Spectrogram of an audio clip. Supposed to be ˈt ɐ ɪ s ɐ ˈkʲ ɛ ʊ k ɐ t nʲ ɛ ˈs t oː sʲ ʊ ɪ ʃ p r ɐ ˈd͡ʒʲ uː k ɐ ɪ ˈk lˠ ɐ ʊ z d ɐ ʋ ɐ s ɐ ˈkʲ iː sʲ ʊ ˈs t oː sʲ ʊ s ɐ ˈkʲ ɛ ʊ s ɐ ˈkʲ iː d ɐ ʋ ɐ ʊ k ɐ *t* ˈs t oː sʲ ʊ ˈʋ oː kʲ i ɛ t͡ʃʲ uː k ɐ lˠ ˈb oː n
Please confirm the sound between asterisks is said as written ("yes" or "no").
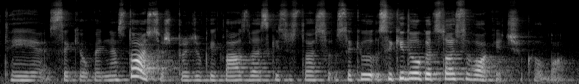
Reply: yes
